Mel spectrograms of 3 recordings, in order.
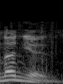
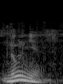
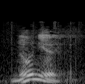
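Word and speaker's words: Núñez: who is mr nunez how to do sir glad to see you i pronounced your name correctly no you didn't actually it's nunez nunez spanish you know how come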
